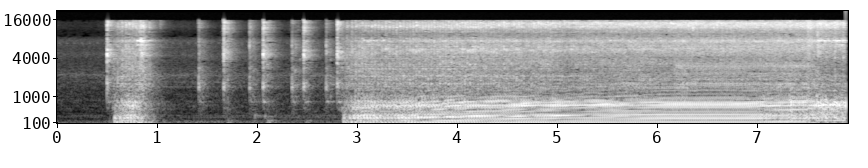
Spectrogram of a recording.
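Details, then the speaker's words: APC mini chopper two-stroke, electric-started cold with no choke on the original carb with modified needle rocker: a few short starter bursts, then a steady even buzz; runs healthy and peppier than the new carb. "well not only has the original car broken up it's uh definitely a little peppier than the new one very interesting"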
